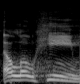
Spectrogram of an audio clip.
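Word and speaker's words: אֱלֹהִים: it would look something like this and it's pronounced Elohim let me hear you say Elohim eloh in the beginning Elohim created the heavens and the earth now the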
